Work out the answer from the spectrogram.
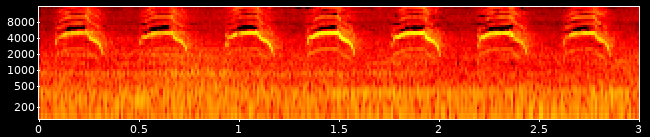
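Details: Young male brown prinia, called ciblek gunung, singing a 'nembak' style song used to tutor other birds: high, sharply arched notes in a regular run, against noticeable low background hiss and rumble.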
